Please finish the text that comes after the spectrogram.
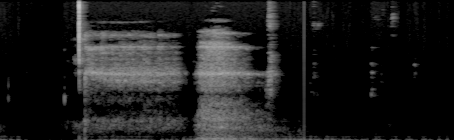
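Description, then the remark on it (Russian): Soft, gritty rustling from a small granule-filled toy mouse as a cat plays with it, coming in two close bursts of shuffling noise with a faint click between, quiet with no talking. “Слышите, шуршит? Это там такая сыпучая игрушка, мышка.”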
